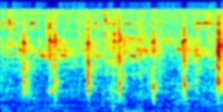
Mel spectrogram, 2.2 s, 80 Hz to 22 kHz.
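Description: Horse hooves clip-clopping steadily as a horse pulls a freight wagon driven by a wagoner through an 18th-century town in the OSTRIV city-building game, with evenly spaced hoof strikes over a quiet ambient background.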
